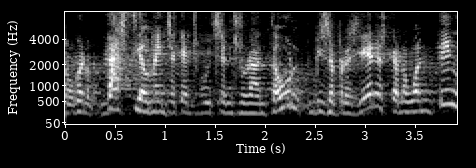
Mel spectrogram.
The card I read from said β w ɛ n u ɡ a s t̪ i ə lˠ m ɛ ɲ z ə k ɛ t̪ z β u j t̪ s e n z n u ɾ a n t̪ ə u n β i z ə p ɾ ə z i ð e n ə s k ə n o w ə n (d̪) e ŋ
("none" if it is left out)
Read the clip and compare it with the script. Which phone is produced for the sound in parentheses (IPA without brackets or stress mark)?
t̪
